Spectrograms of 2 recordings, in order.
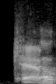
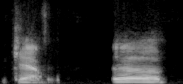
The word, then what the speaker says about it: Cavill: Okay, say it like travel, but okay, but Cavill. Okay. So, Okay, yeah. thank you, Nick. Thanks for the assist there. Yeah. Cavill.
